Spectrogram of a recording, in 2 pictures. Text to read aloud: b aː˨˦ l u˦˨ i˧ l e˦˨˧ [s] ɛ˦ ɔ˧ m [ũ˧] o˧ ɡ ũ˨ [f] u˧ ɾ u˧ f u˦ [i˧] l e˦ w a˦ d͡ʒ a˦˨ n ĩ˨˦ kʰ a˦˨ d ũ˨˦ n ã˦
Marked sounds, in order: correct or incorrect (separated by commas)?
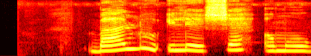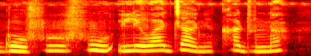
incorrect, incorrect, correct, correct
